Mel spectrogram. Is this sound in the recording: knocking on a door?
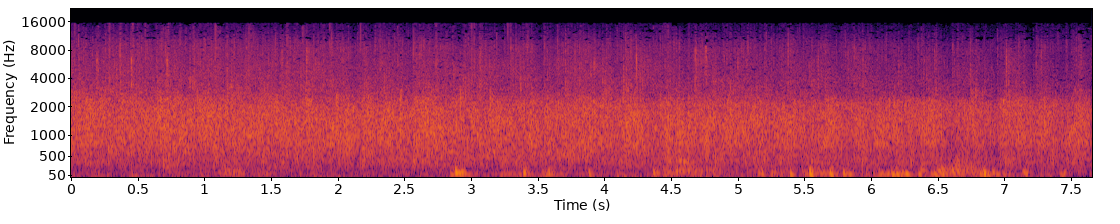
no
